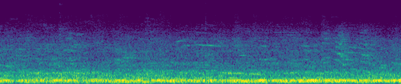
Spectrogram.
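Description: Hands knead and rub a man's bare shoulder and upper arm.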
